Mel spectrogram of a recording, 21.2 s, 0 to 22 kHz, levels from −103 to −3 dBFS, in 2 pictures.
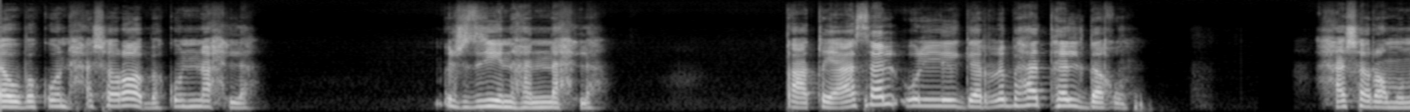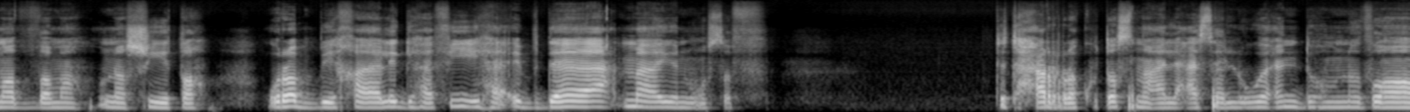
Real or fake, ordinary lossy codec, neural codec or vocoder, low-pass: fake; none; vocoder, 44.1 kHz, 128 mel bands, Pupu-Vocoder; none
